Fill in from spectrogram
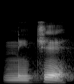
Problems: none marked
